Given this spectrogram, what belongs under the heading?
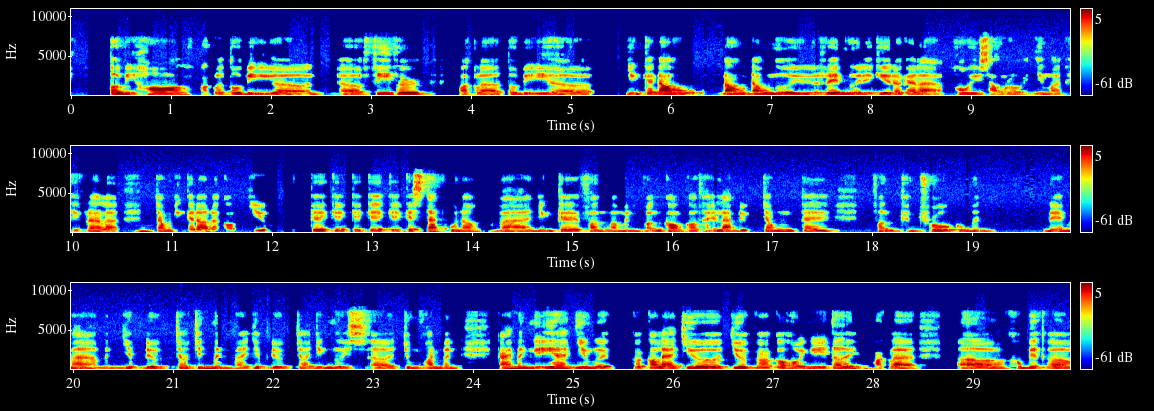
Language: Vietnamese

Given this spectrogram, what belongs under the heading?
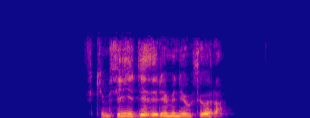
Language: Kabyle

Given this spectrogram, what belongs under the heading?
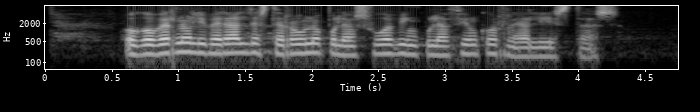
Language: Galician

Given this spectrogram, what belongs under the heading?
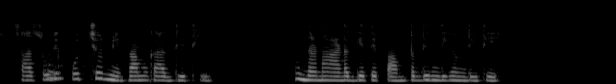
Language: Punjabi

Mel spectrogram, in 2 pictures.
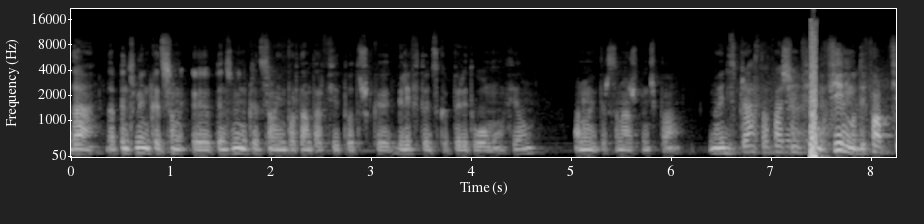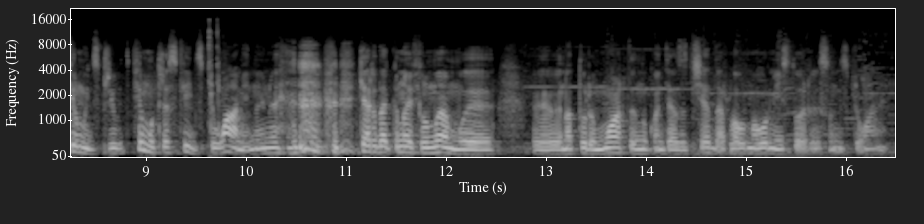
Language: Romanian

